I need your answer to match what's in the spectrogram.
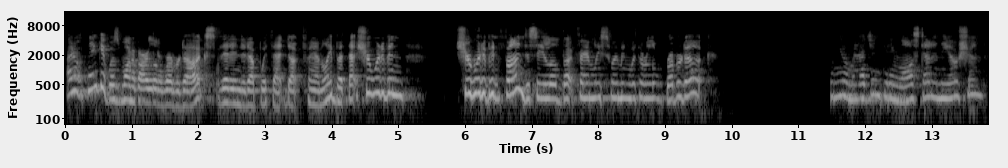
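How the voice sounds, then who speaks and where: A children's librarian, a woman, reading a picture book aloud with expressive storytelling and questions for young listeners. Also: sits high, brisk, dull audio. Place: public library.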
